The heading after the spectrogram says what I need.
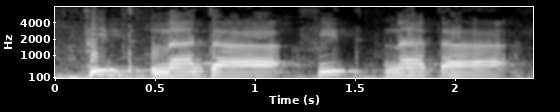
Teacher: khusus untuk kaf sama ta, dia huruf hames. Hames ya, hames kan. Tapi hamesnya itu tidak 100%, tidak sempurna.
